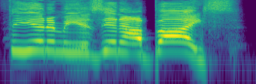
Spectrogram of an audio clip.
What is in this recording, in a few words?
Enemy In Base, Male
